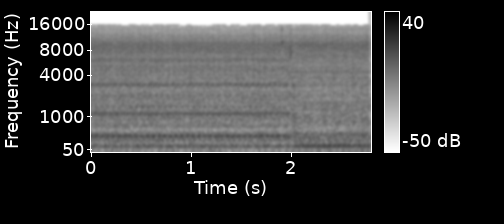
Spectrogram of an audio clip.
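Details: Jeep Wrangler YJ without factory AC, fitted with a belt-driven onboard air compressor on a new idler pulley and serpentine belt, cutting in at 95 psi and out at 125: steady even idle with the compressor pumping, tone settling lower as its clutch releases; normal.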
